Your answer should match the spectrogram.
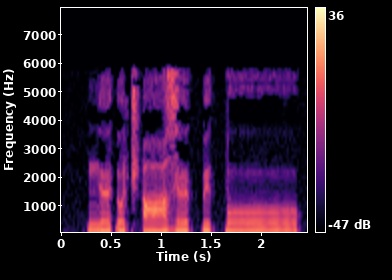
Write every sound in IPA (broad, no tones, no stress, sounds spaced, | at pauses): n ø ɗ o t͡ʃʼ ɑː z ø k͡p y k͡p oː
